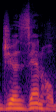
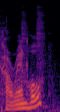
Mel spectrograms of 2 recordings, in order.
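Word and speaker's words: Jairzinho: But Francis Ngannou takes on, I'm going to call him Jarzenho, but that's not how they pronounce his name. It's like Harenho.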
